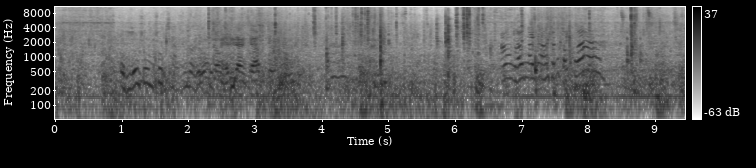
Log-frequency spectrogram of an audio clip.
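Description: A woman talks excitedly nearby.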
